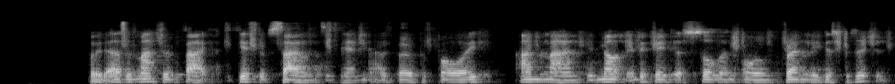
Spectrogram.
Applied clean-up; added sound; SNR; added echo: neural mask model DeepFilterNet 3.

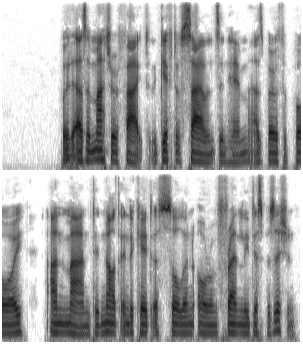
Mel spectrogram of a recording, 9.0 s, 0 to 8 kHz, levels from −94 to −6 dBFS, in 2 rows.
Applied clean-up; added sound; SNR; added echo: none; none; none; none.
